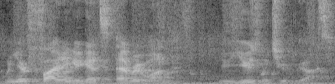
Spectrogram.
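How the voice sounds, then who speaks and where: A grim, guarded stalker. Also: male voice, sing-song, moderate pace. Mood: cold. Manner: low, terse, distrustful interrogation. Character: grim veteran male stalker, guarded and cold. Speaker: game character. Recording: roomy game cutscene with music.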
